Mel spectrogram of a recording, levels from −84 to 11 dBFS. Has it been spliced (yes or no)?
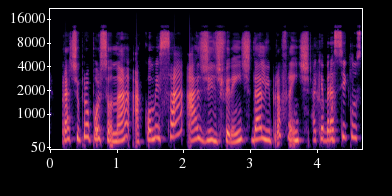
no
